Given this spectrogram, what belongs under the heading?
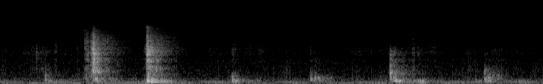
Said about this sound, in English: Here it is. I'll get it. Better try the door, huh? Yeah.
